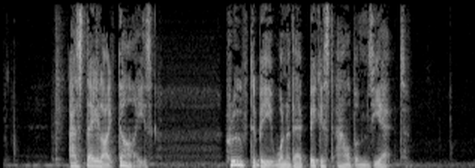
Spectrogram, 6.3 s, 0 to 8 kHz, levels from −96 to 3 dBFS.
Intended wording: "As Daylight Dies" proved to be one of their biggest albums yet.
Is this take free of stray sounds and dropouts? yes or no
yes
